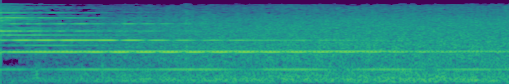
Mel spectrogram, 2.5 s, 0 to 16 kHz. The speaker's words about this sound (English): A 9/11 commemoration ceremony in New York City. A bell rang out at 8:46 a.m. to mark the time the first hijacked plane hit the North Tower of the World Trade Center.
